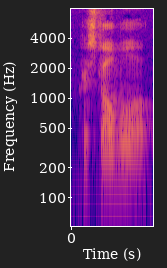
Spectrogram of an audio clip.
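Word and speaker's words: Cristobal: you a pronunciation guide look at this crease toe no talk toe would be toe ayyy so it's crease toe ball for snow ball crystal ball there you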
